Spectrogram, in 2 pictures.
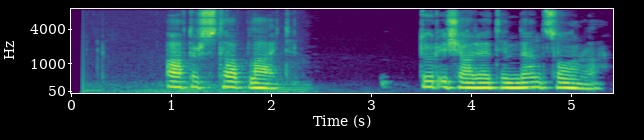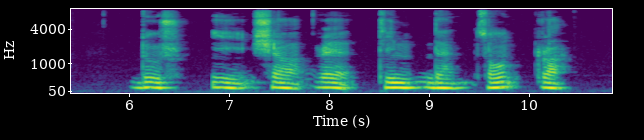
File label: after the stoplight, turkish; the talking turkish phrasebook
